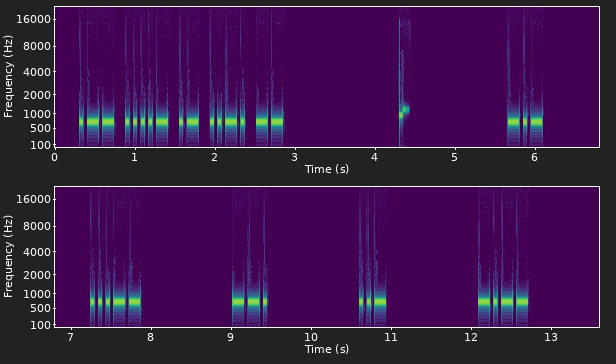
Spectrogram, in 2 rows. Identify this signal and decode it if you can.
Morse code, heard as a keyed tone, about 25 wpm, spaced as for 11 wpm, 700 Hz. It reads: W4AFM K3GUY
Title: USA Call Signs - 5 Characters - 8x Character Spacing - 25wpm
